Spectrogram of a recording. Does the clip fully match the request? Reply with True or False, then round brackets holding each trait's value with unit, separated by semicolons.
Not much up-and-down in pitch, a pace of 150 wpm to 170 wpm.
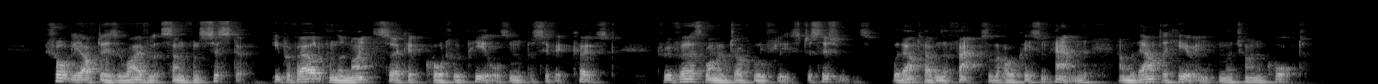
False (2.1 semitones; 195 wpm)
